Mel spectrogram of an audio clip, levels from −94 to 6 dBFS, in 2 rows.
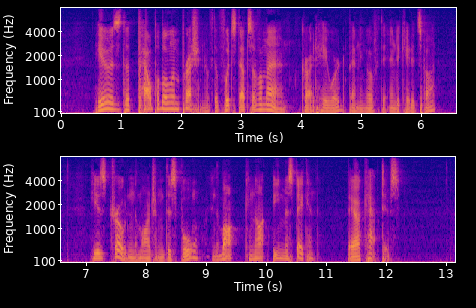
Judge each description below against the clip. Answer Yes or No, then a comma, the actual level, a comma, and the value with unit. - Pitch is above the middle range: No, low, 100 Hz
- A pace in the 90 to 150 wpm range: No, average, 165 wpm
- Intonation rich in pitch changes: Yes, wide, 7.2 semitones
